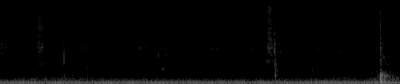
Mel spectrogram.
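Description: Trading cards from a freshly opened Star Wars: Unlimited pack being handled and flicked through by hand: scattered faint, soft clicks and slides of card on card over a steady low hum.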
